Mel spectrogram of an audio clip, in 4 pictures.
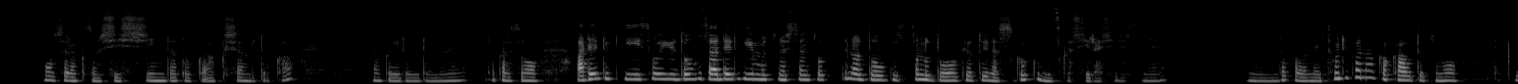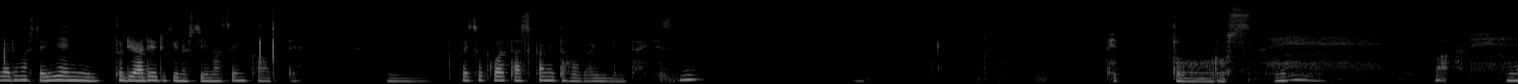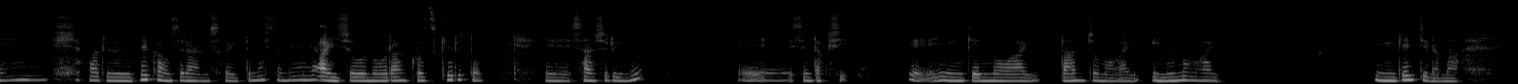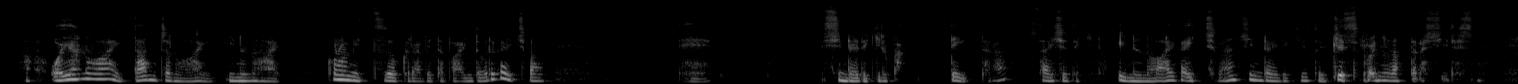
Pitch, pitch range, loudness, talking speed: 175 Hz, 160-205 Hz, -42 LUFS, 280 characters per minute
